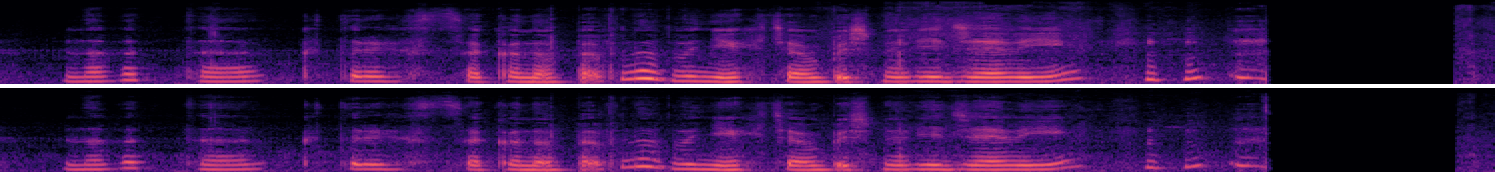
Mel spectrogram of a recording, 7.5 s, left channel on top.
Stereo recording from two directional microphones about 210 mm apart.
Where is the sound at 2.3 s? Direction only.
15° left (ahead or behind).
